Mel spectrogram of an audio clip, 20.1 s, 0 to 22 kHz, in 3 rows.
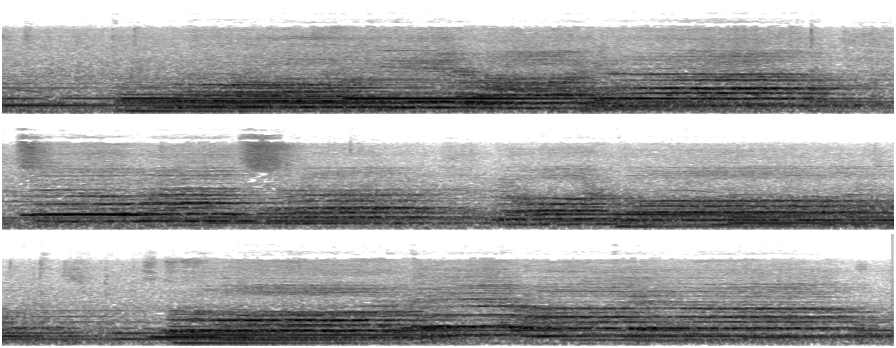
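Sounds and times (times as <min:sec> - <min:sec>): mixed choir singing a hymn: 0:00.8 - 0:20.0.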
